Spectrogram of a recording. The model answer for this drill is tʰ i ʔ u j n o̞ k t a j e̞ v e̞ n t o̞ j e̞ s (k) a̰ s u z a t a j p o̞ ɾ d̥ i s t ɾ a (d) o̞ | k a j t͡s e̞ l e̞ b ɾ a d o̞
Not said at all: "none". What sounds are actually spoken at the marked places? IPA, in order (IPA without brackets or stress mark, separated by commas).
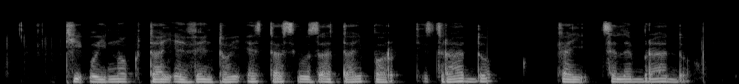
t, d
